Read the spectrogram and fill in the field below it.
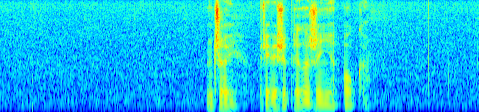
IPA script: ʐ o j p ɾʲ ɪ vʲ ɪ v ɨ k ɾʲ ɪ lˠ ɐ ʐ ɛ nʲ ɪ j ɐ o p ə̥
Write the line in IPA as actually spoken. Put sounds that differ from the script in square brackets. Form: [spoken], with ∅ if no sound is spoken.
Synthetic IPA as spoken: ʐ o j p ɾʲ ɪ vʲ ɪ [ʐ] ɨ [p] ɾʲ ɪ lˠ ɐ ʐ ɛ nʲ ɪ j [ə] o [k] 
